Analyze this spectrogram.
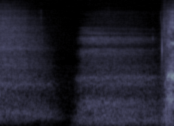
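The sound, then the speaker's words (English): Nasal breathing from a person whose congested nose has suddenly cleared after a week of blockage: soft, airy breaths, faint and alone, with a brief pause partway and a louder rushing burst at the end. “I can breathe through my nose right now. Listen.”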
